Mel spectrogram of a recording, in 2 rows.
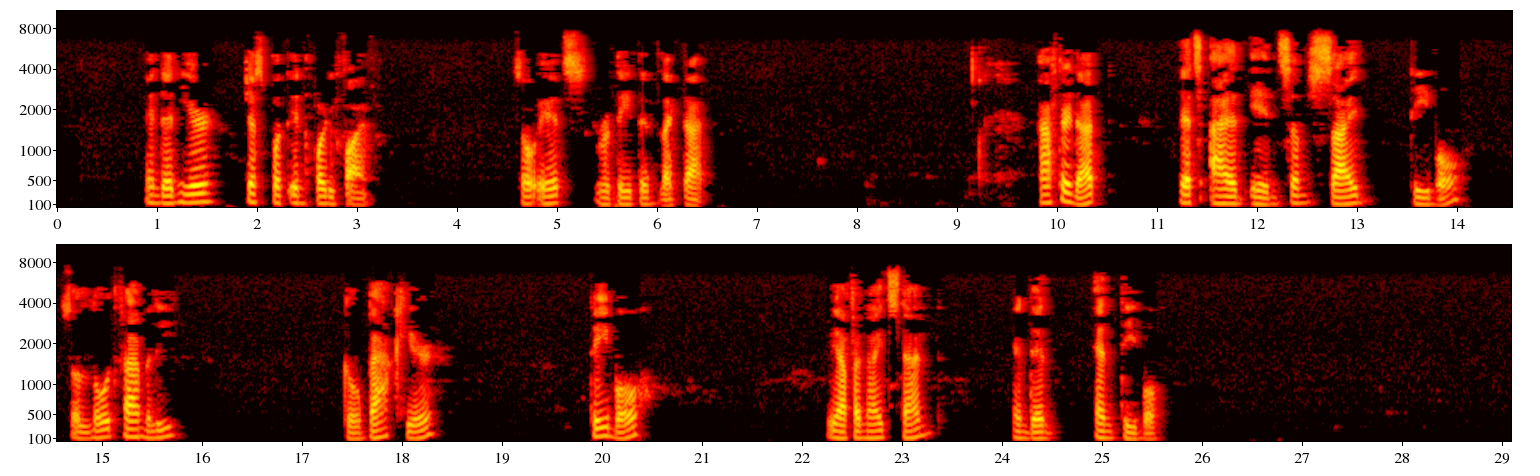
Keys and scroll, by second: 2.2-2.9 typing, 3.6 Escape, 3.8 Escape, 6.9 Escape.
